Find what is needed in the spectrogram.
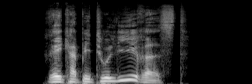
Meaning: second-person singular subjunctive I of rekapitulieren
- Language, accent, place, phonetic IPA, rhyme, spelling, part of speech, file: German, Germany, Berlin, [ʁekapituˈliːʁəst], -iːʁəst, rekapitulierest, verb, De-rekapitulierest.ogg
